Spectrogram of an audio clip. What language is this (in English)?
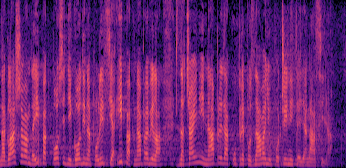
Croatian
